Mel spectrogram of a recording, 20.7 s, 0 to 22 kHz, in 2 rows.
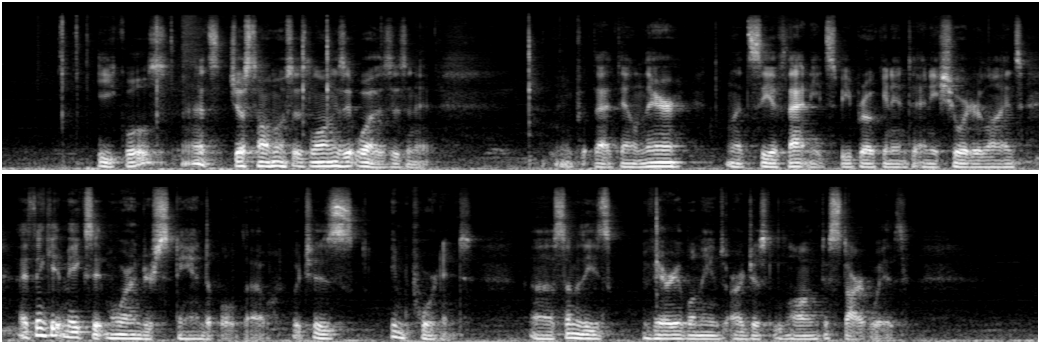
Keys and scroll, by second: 0.0-1.6 typing, 4.2 super+c, 5.6 super+v.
